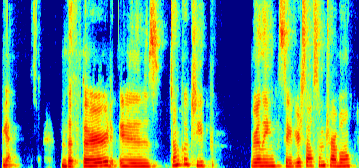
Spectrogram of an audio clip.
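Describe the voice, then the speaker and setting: An American woman working as an interior designer, answering interview questions in a lively, conversational way and often checking in with "right?". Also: mid-range voice, slow pace. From United States. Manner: animated, keeps asking "right?", tells stories.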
